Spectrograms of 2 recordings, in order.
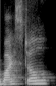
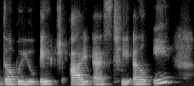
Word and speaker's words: whistle: ballot they basse-bolle Mohnish multiplier whistle or why stall because it's Bell WH is T le but it's actually whistle also a chase I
